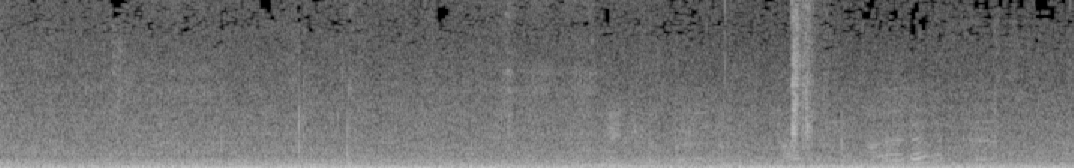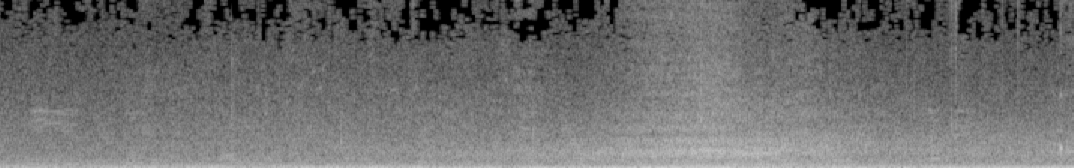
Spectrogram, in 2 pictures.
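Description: Steady low engine rumble of a tour vehicle moving slowly along a street, with traffic noise. A louder swell of road noise rises and fades about eleven to thirteen seconds in.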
